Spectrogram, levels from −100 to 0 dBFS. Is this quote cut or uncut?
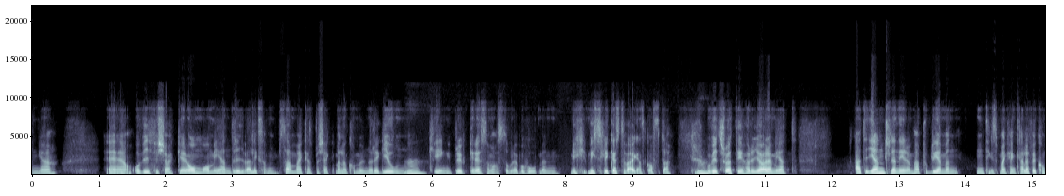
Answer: uncut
